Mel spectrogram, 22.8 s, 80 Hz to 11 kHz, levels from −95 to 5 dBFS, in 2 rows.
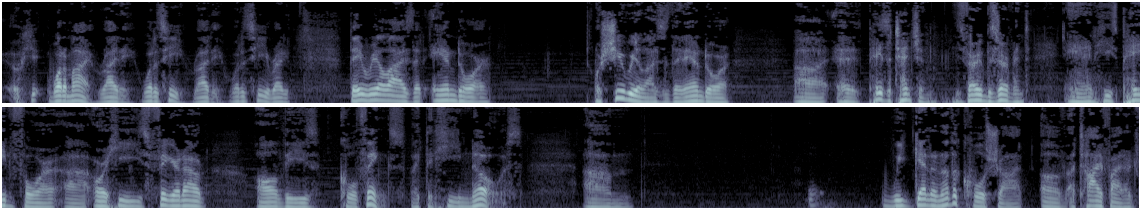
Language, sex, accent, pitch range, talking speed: English, male, American, 95-120 Hz, 140 wpm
